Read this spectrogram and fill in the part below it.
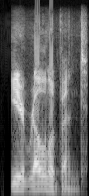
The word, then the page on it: irrelevant: American English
